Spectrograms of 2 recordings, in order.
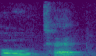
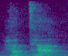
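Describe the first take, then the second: First: The vowels are an o and an e. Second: Both vowels are a sounds. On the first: "the people that introduced the vowels put the O and the E" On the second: "replacing the vowels with the A's"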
